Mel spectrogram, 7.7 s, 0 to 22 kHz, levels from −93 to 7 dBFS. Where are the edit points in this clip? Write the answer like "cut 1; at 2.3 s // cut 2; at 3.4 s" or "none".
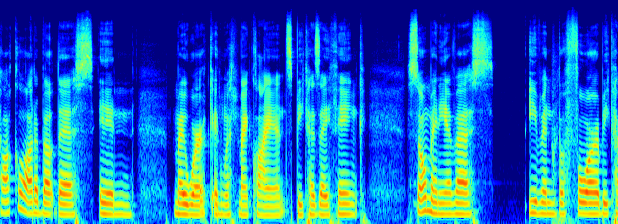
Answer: none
